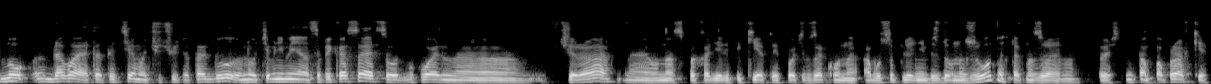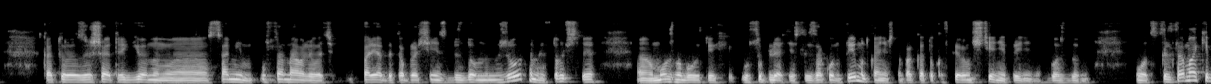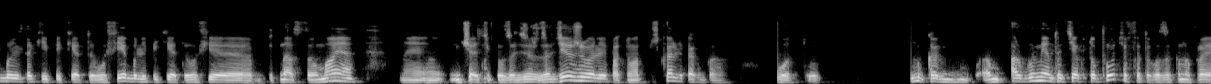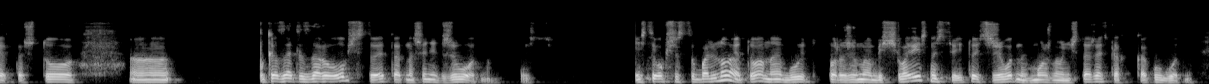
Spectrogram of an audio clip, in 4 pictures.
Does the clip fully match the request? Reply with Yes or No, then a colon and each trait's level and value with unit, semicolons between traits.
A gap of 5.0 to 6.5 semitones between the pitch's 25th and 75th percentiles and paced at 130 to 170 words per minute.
No: average, 3.8 semitones; average, 150 wpm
